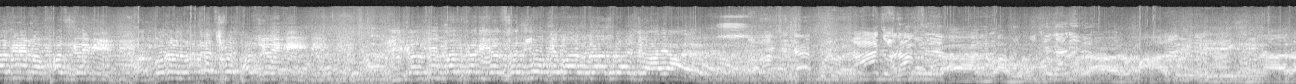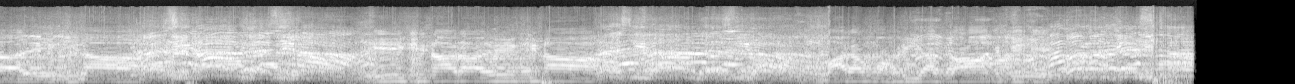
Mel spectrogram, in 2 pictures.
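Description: A man speaks loudly into a handheld microphone outdoors.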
